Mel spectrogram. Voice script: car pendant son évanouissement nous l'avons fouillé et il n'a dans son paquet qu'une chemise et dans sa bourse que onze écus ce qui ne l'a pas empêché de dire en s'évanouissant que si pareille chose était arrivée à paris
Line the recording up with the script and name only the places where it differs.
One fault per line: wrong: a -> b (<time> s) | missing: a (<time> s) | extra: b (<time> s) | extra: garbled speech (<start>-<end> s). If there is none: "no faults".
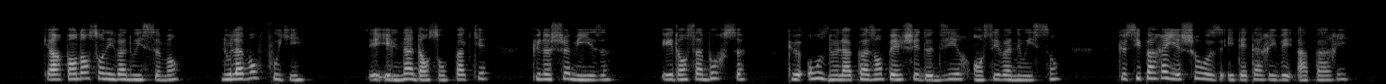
missing: écus ce qui (8.3 s)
